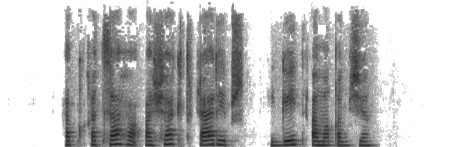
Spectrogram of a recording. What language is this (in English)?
Abkhazian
